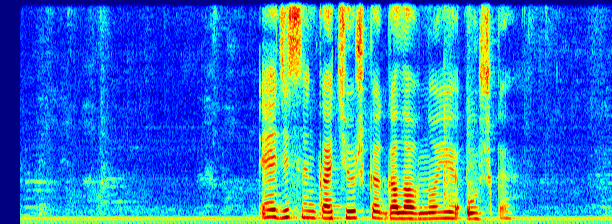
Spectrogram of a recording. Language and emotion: Russian, neutral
